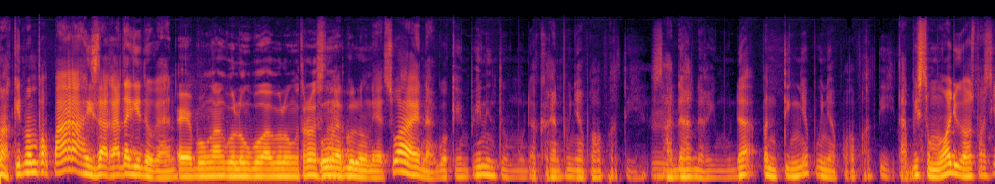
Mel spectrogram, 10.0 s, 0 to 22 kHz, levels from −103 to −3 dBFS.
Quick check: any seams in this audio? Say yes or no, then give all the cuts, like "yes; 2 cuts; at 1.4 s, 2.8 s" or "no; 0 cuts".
no; 0 cuts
